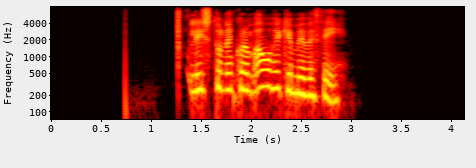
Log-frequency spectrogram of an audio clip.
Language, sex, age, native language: Icelandic, female, 40-49, Icelandic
